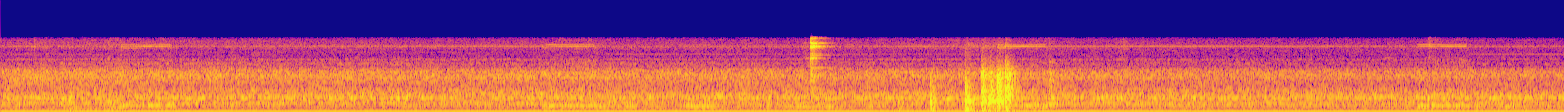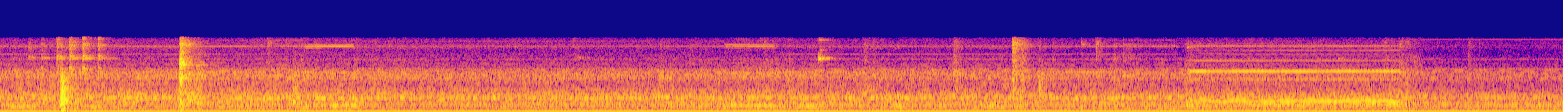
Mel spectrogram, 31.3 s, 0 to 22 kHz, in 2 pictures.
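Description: Anet ET4+ 3D printer running: its stepper motors give short pitched whines that start and stop as the print head moves, over a steady hum. A few sharp clicks come around the middle, and a longer whine of several tones near the end.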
